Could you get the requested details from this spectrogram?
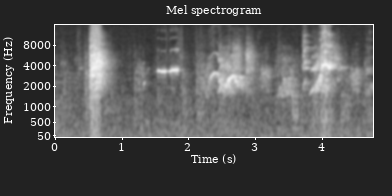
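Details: Attention-seeking greeting from a caged pet rainbow lorikeet, male, housed with a second rainbow lorikeet: two piercing screeches framing a pure whistled double note and a stretch of buzzy, gurgling chatter.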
